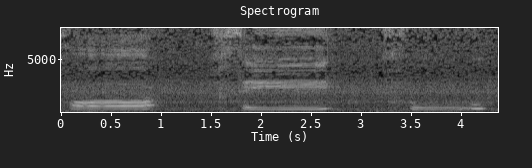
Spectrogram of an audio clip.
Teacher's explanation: آخری حلق سے خا ادا ہوتا ہے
